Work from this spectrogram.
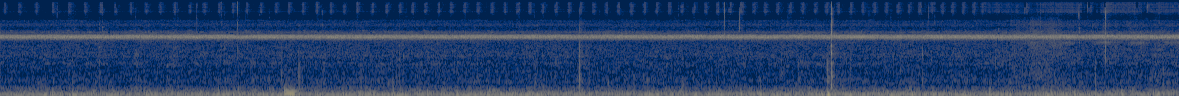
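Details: Autumn insects sing by a campfire: a continuous bright trill at steady pitch, a faint rapid pulsing higher overhead, and occasional sharp pops and crackles from the flames.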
